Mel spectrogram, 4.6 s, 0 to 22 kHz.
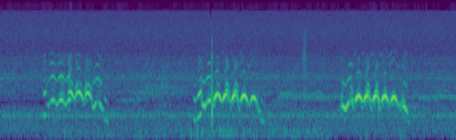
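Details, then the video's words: A Common Loon on a lake in Maine gives three quick, wavering, laughing tremolo bursts about 1.5 seconds apart, over a faint hum. The tremolo signals agitation at a threat such as eagles, boats or float planes. "The tremolo is when loons are agitated. Usually some kind of threat."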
